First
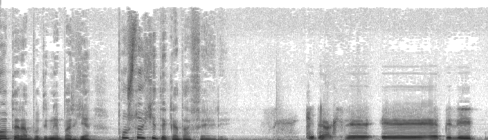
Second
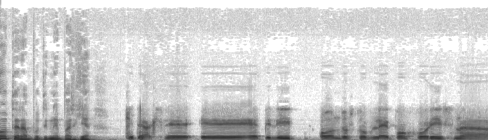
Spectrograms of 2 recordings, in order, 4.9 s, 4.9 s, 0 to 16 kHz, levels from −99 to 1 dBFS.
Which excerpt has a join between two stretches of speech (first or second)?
second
